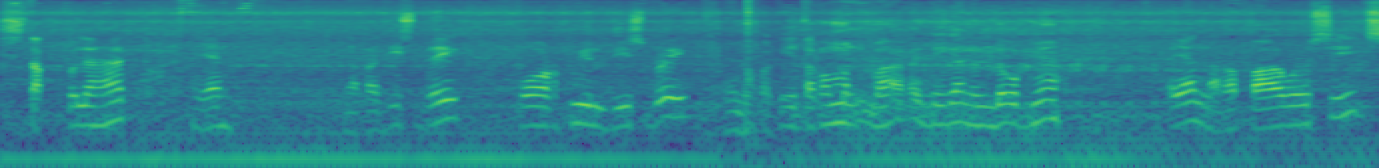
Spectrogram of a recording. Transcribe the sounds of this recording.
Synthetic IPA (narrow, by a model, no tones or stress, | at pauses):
st̪ɐk̚polɐɦat̪̚ | ɐjanː | ɐkɐd̪ɪsbɹejk̚poɾt̪wɪld̪ɪsbɹejk̚ɐjanɐpɐkiːt̪ɐkommɐa̰kɐ̰biːɡɐnɐŋloʔob̚ɲa | ʔɐjanːɐkɐpawɛɹsit̪s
